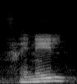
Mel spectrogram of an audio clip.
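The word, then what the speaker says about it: finale: आ रहा है ई इस ई का उच्चारण क्या हो रहा है ई एफ आई एन ए एल ई यहां पर ए नहीं होगा ये गिने चुने वर्ण है एफ आई एन ए एली फिनाली ऐसे ही इसमें रेसिपी आर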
